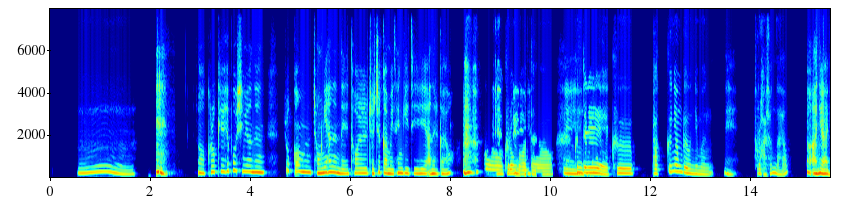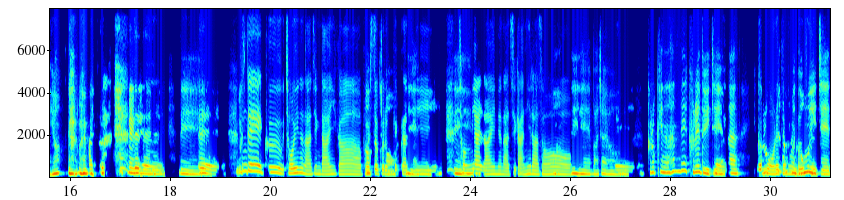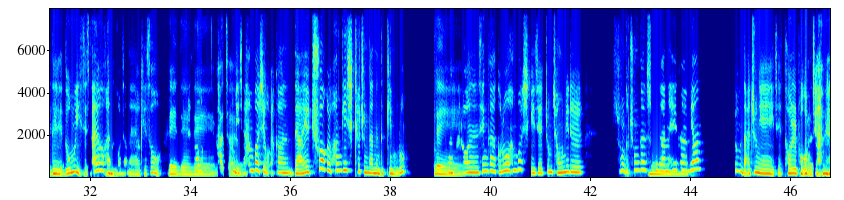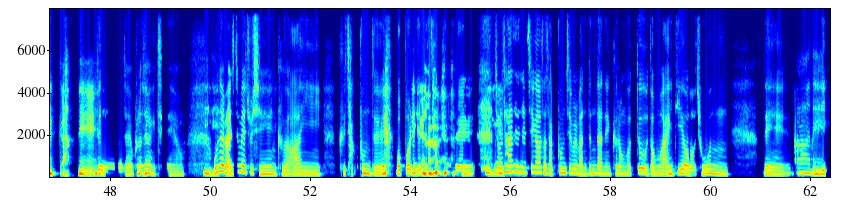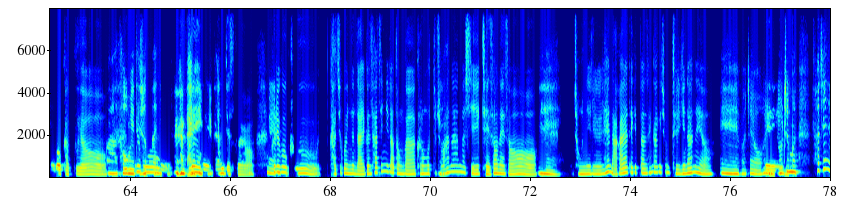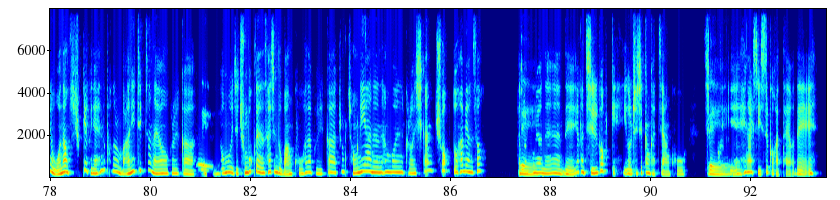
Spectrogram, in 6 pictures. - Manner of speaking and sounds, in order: throat clearing; laugh; laughing while speaking: "그렇"; laugh; unintelligible speech; laughing while speaking: "않을까"; laugh; laughing while speaking: "네"; laughing while speaking: "다행입니다"; laugh
- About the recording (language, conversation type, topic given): Korean, advice, 물건을 버릴 때 죄책감이 들어 정리를 미루게 되는데, 어떻게 하면 좋을까요?
- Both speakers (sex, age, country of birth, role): female, 35-39, South Korea, advisor; female, 45-49, South Korea, user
